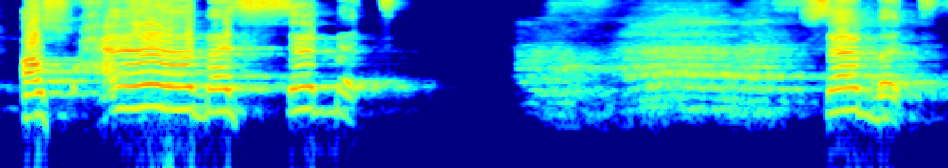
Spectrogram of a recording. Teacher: Tapi jangan lupa lepas bunyi qalqalah pada ba, puan-puan kena bunyikan ta. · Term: kol-kolah sugra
